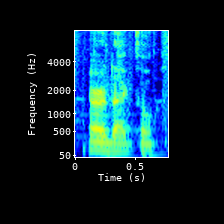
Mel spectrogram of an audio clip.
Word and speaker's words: pterodactyl: I would like to point out, Big B, you do pronounce the P in pterodactyl. It's just really hard to say it.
